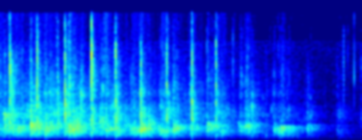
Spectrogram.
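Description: An audience claps to welcome a speaker at a talk on women wildlife conservationists in India. The applause is steady and moderately distant, with a few sharper claps standing out before it thins at the end.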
